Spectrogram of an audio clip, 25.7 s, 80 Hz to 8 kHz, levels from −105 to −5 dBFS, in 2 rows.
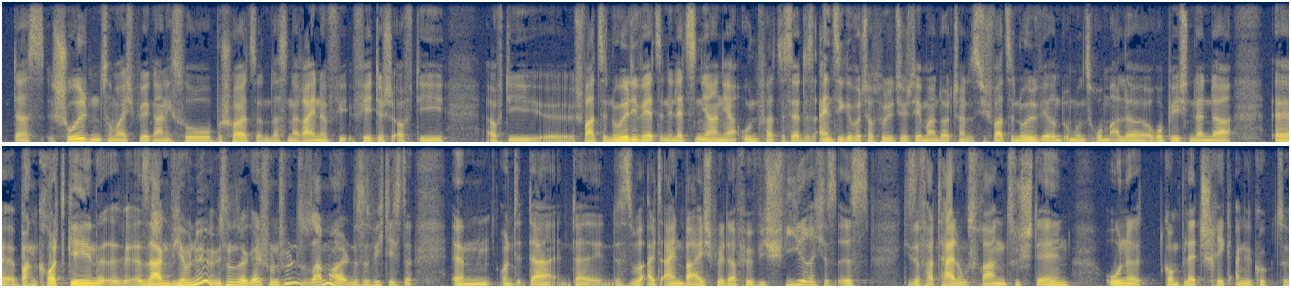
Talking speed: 215 wpm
